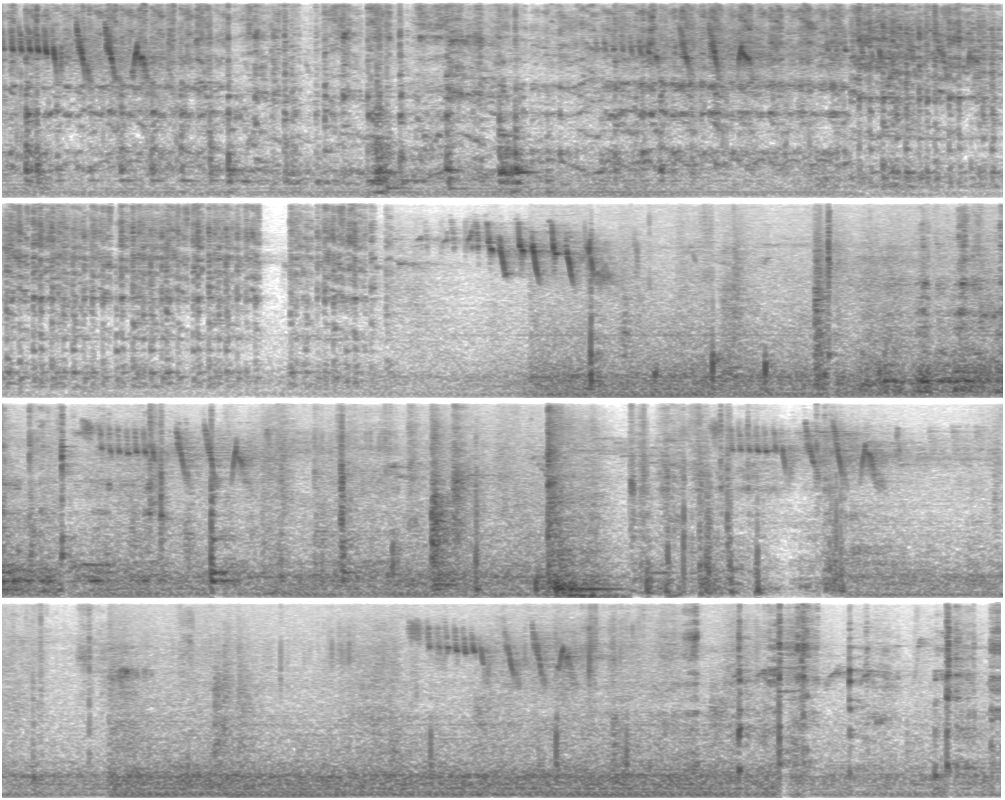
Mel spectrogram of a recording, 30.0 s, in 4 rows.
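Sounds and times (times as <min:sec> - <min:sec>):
small bird chirping: 0:00.0 - 0:01.4, 0:09.6 - 0:12.4
metal whisk knocking on pot: 0:00.0 - 0:10.3.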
